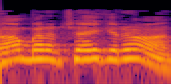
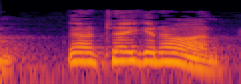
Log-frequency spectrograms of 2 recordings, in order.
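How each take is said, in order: First: Higher, bold declaration; higher defiant cry; defiant resolve. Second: Said in the usual way. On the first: Shown as a demonstration. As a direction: rise up and take it on.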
